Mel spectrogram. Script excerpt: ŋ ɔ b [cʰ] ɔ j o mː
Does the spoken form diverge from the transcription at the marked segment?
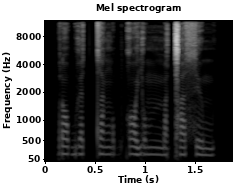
yes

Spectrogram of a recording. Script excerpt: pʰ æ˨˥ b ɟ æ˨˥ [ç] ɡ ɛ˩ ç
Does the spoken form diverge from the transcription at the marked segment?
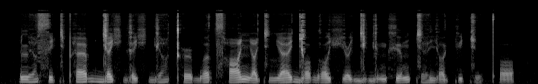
no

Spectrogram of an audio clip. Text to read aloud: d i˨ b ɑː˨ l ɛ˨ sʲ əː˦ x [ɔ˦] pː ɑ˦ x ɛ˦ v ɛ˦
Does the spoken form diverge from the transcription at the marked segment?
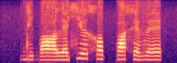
no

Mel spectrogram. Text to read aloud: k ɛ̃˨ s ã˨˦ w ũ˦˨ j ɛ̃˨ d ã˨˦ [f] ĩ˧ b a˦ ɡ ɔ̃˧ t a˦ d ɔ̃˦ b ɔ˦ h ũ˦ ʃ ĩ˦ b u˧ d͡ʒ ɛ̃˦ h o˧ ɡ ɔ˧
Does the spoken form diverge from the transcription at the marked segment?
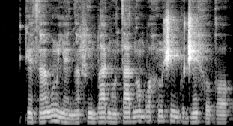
no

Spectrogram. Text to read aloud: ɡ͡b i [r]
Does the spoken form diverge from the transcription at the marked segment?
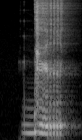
no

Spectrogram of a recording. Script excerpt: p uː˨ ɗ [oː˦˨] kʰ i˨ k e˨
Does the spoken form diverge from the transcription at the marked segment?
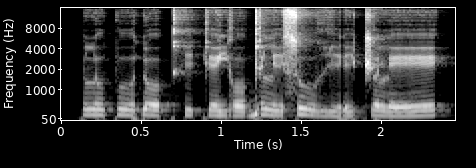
yes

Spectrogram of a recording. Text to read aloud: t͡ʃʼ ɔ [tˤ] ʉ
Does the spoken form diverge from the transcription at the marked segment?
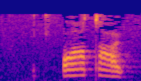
no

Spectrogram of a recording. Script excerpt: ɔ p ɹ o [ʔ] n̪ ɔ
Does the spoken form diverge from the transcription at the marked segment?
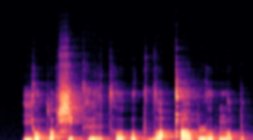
no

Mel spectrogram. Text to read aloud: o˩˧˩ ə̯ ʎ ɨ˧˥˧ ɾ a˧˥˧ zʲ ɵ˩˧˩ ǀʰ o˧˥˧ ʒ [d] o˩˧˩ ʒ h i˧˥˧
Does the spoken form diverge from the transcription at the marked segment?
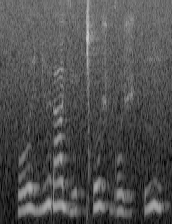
yes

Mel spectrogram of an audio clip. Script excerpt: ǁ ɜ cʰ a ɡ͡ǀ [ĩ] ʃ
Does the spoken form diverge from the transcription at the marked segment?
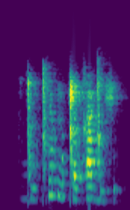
yes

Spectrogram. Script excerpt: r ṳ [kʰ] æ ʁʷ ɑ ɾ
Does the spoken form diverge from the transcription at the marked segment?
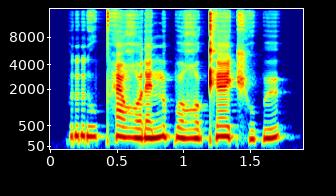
yes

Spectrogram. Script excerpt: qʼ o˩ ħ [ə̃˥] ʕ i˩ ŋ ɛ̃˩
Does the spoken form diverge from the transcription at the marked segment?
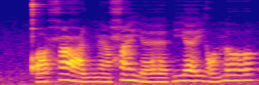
no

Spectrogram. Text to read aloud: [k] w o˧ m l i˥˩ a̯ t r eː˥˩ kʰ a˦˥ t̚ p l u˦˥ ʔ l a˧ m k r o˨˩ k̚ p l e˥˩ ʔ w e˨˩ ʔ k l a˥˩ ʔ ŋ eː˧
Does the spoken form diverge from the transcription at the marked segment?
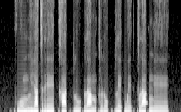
yes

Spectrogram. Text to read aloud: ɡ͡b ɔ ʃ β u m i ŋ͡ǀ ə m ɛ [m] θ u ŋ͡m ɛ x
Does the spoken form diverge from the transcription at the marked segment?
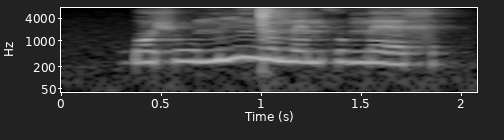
no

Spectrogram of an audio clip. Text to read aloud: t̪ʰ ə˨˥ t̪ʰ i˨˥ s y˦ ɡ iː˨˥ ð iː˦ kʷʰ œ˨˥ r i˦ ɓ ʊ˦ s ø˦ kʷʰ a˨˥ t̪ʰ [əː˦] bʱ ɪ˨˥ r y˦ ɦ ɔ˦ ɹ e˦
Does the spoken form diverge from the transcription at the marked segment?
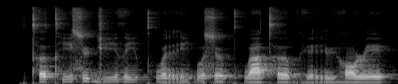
no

